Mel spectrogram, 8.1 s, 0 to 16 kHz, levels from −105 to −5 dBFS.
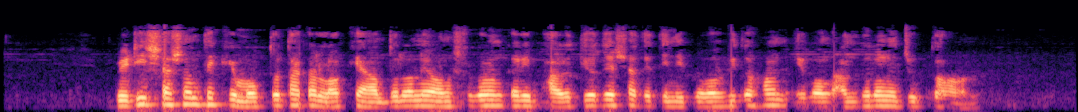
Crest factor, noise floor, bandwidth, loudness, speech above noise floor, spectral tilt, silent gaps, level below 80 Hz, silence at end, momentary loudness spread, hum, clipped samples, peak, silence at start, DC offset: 16 dB; -70 dBFS; 6.8 kHz; -17 LUFS; 53 dB; -7 dB/octave; none; -58 dBFS; 0.85 s; 8 LU; none; under 0.1%; -2 dBFS; 0.9 s; under 0.1%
